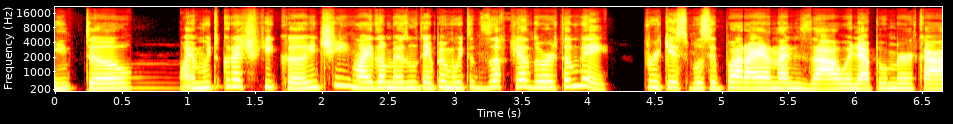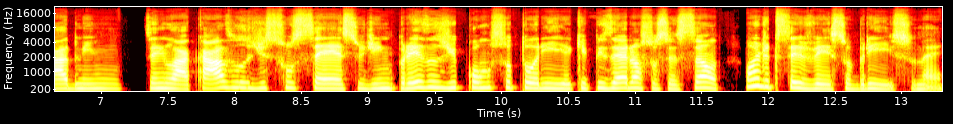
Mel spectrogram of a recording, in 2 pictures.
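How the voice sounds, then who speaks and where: At a moderate pace, a woman speaks in a high voice with fairly even intonation, captured on a very clean recording with a silent background and a dry, close sound with no echo. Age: 20s. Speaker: executive director of agricultural consulting firm. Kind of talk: podcast interview.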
